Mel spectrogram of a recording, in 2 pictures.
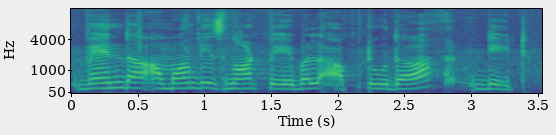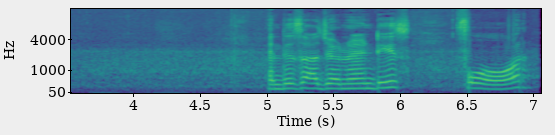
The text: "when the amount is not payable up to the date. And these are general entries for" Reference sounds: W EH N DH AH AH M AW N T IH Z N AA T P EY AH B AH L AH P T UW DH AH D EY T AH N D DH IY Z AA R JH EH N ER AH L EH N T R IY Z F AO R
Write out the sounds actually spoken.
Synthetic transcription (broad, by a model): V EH N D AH AH M AW N T IH Z N AA T P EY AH B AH L AH P T UW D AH D EY T AH N D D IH S AA R JH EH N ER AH T IY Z F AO R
